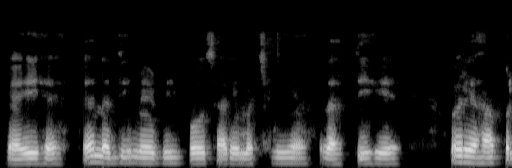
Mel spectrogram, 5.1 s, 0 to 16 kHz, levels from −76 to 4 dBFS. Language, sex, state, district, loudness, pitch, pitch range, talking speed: Hindi, male, Uttar Pradesh, Etah, -16 LUFS, 115 Hz, 110-120 Hz, 175 wpm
